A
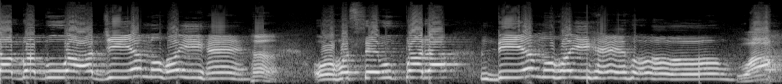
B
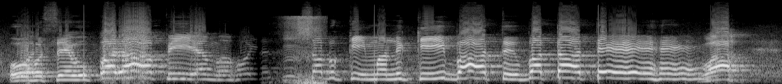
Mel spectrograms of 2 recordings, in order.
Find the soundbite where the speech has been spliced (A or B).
B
